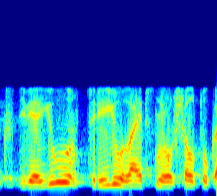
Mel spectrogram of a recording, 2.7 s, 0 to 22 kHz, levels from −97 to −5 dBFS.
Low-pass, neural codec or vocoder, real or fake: 3.6 kHz; none; real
